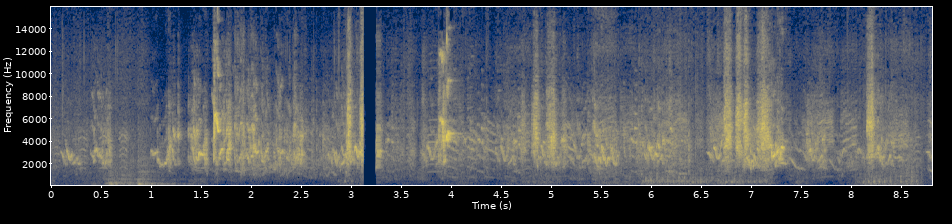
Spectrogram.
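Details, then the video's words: Pet budgies twittering: quick high chirps and chattery warbles with a few lower soft notes, broken by a sudden brief silence near the middle. "Birds chirping sounds Beautiful parrots sounds"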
